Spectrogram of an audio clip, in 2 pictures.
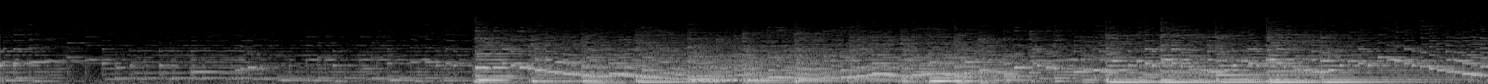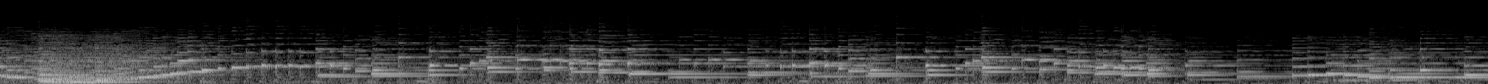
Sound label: Piano Sonata in G major Finale Presto; Op 40 No 1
